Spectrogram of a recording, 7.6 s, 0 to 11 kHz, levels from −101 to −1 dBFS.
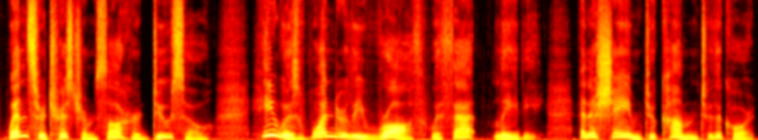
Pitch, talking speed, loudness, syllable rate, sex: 210 Hz, 165 wpm, -19 LUFS, 4.1 syllables/s, female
